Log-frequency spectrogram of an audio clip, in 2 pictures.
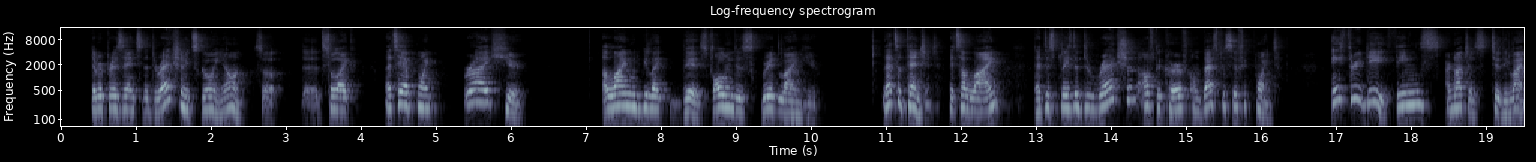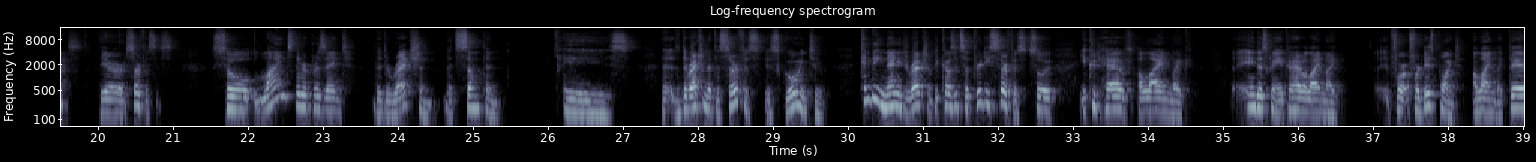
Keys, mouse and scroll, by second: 19.6 click.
